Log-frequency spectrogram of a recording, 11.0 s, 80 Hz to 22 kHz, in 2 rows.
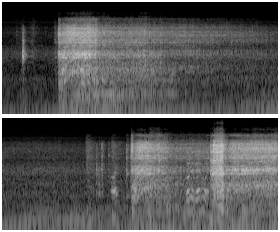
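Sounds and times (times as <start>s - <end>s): engine cranked by starter: 1.1s - 5.2s, 7.3s - 11.0s.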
